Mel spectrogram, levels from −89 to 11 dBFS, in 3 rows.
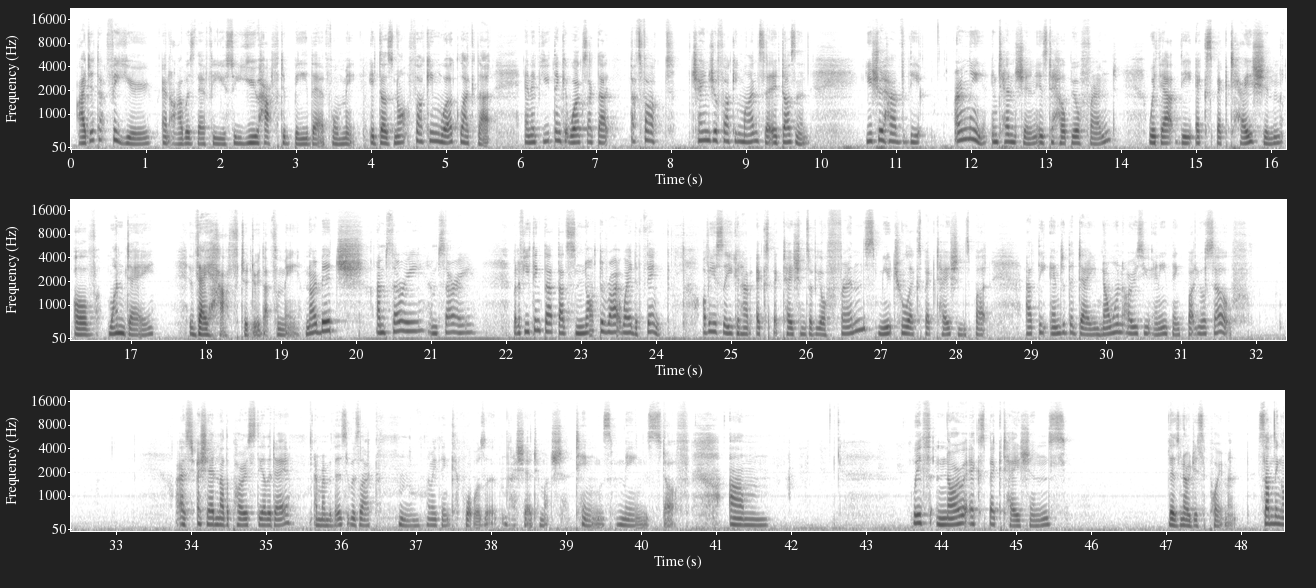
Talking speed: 180 wpm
